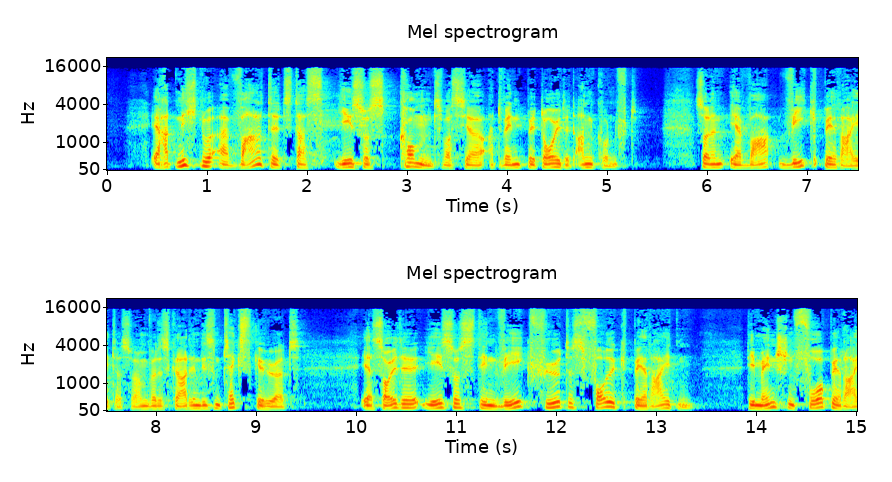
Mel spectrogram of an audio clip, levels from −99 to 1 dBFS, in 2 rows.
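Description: Nothing goes wrong anywhere in the clip, so there's no fault to point to at any moment.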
